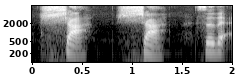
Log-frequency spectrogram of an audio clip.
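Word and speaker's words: siya: It looks like it should be pronounced sa cia but it's actually pronounced sha sha.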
